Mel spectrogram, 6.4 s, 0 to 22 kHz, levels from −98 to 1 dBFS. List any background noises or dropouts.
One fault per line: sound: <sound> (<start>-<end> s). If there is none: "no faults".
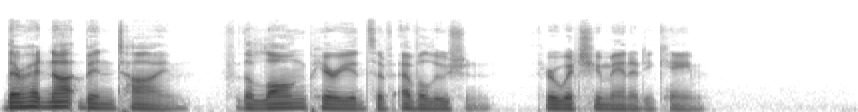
no faults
